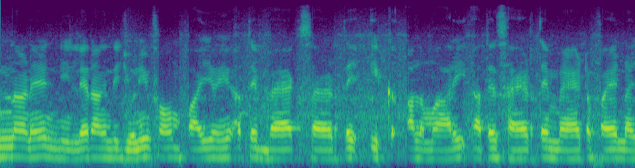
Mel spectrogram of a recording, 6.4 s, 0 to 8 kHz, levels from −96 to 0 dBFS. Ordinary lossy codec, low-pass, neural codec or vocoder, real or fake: none; 7.2 kHz; none; real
